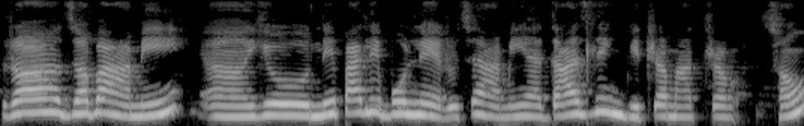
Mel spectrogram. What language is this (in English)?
Nepali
